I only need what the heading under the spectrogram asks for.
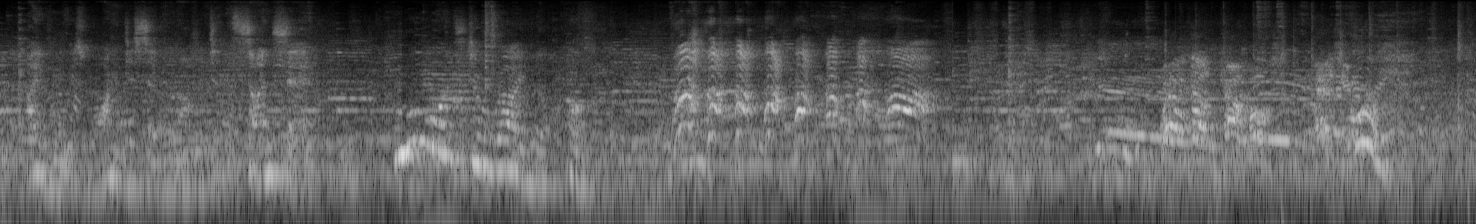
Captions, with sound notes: "I always wanted to send one off into the sunset." "Who wants to ride the pony?" [Childish evil laughter] Well done, cowboys. As you were.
